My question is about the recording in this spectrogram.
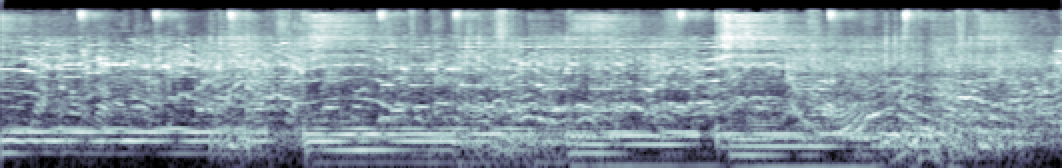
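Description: Live instrumental on an amplified electric bass and electric guitar: sustained low bass notes changing every second or so under bending, wavering lead guitar lines.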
